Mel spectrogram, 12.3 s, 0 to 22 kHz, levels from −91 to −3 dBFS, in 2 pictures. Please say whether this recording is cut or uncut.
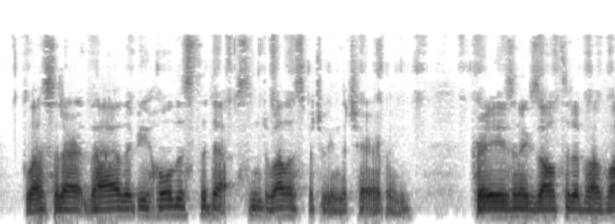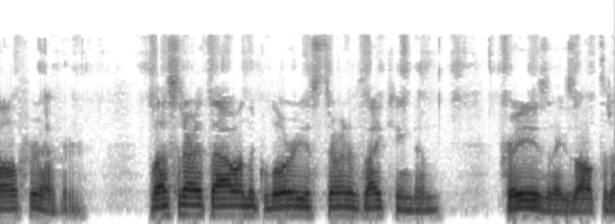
uncut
